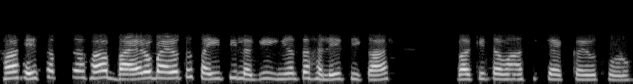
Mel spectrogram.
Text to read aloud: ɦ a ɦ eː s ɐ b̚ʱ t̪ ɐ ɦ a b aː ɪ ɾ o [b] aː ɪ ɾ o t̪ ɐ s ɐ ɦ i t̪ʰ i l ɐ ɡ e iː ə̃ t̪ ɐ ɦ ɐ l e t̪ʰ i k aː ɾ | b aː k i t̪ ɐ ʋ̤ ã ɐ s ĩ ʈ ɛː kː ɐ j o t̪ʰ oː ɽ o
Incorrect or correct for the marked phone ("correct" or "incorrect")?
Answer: correct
